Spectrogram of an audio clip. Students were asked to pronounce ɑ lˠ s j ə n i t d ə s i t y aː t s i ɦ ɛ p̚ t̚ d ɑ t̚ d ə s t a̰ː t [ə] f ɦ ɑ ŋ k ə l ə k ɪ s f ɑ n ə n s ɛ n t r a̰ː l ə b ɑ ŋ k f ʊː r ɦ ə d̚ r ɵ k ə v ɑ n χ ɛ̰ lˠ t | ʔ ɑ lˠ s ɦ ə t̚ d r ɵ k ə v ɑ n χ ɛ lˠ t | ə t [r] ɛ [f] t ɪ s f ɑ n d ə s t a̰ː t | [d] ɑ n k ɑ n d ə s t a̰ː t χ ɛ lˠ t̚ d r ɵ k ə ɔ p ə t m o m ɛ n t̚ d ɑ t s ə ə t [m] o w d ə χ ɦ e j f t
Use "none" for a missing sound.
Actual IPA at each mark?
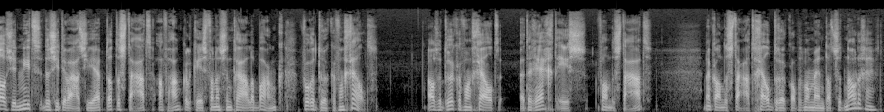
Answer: ɑ, r, χ, d, n

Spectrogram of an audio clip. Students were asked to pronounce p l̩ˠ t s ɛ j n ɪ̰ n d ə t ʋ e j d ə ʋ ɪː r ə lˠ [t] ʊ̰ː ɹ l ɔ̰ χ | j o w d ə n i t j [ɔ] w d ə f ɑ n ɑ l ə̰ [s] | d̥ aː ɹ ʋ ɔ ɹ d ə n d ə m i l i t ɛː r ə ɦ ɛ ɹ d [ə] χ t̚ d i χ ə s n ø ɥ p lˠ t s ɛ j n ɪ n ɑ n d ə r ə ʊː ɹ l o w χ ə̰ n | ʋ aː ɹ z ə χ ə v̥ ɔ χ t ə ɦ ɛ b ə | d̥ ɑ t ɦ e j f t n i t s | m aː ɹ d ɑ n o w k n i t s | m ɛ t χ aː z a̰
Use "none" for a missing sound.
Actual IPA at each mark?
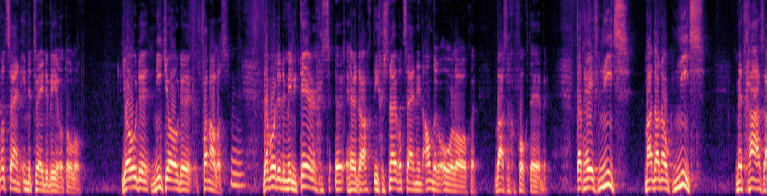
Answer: t, o, s, ɑ

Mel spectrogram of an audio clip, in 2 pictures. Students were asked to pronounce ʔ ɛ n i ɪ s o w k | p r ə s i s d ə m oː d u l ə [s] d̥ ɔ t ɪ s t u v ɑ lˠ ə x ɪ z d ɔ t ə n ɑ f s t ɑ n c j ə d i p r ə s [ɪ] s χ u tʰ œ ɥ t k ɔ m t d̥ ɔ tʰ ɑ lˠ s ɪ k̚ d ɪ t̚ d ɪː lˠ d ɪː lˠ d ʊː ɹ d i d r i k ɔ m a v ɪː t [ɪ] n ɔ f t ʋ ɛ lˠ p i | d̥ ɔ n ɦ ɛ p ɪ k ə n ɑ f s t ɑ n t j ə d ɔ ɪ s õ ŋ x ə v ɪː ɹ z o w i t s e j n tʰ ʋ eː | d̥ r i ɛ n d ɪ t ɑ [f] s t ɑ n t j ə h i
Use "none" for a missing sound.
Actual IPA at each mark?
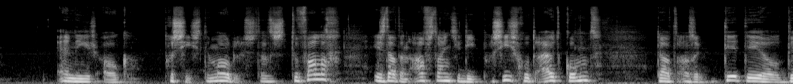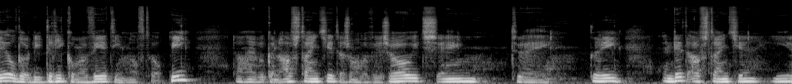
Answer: s, i, i, f

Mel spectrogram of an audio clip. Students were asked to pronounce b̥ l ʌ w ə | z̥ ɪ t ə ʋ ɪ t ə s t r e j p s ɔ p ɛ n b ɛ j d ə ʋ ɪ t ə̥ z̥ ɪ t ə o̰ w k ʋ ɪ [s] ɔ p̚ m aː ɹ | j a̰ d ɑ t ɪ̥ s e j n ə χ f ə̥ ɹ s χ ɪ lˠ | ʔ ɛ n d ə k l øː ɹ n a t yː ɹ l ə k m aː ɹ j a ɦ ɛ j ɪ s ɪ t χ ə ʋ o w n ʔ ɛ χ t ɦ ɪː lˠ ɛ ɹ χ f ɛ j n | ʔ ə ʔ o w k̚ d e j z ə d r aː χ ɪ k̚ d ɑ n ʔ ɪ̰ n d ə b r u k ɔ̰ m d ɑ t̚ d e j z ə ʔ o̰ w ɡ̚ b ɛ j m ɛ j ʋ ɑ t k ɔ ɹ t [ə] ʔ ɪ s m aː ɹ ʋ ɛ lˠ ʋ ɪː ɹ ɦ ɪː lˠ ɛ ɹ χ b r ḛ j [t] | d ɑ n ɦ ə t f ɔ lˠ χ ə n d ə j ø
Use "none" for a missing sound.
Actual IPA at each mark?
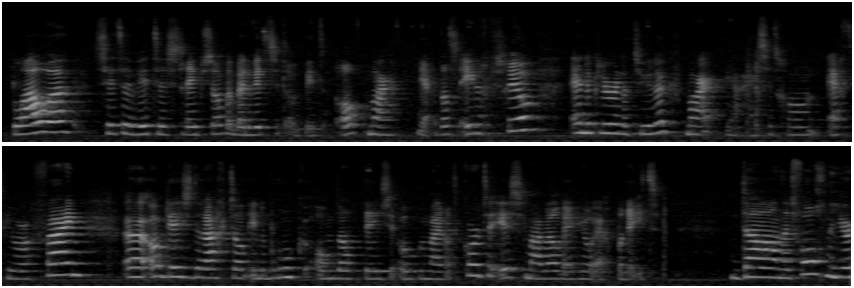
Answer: t, ə, t

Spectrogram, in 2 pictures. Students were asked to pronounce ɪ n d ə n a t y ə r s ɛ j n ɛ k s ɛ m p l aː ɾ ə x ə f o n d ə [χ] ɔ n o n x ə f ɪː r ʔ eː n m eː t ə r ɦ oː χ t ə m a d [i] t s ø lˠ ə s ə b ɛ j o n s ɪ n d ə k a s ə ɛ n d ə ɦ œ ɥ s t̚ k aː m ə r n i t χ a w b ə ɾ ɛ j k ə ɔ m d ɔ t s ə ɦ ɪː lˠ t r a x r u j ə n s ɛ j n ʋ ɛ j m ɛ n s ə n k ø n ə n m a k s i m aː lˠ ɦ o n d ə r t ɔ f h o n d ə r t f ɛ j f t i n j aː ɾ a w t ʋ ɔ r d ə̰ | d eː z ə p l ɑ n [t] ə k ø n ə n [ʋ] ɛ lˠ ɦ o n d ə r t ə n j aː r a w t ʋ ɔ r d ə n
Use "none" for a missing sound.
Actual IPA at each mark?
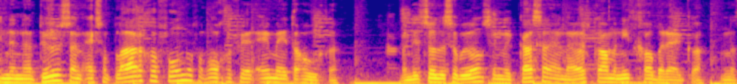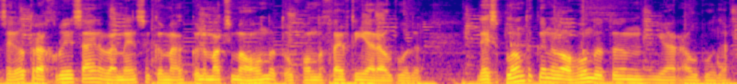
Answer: f, ɪ, t, ʋ

